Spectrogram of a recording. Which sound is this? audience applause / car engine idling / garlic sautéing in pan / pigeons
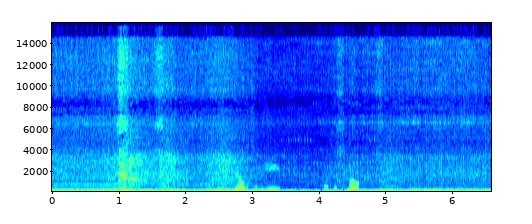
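car engine idling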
